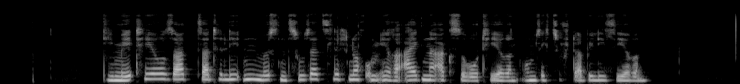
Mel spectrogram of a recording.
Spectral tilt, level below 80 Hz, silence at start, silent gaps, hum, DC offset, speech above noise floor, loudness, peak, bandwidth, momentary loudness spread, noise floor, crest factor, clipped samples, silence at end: -6 dB/octave; -70 dBFS; 1.05 s; none; none; under 0.1%; 50 dB; -25 LUFS; -8 dBFS; 11.5 kHz; 5 LU; -74 dBFS; 18 dB; under 0.1%; 0.95 s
